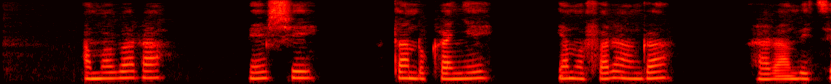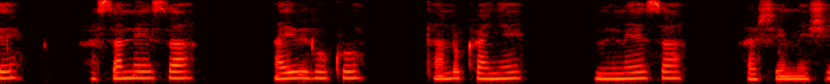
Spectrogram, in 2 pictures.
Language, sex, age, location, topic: Kinyarwanda, female, 36-49, Kigali, finance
